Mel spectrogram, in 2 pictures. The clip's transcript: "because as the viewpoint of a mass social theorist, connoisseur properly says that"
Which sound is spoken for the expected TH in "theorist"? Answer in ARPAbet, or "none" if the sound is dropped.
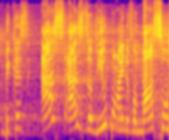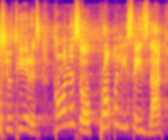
T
